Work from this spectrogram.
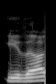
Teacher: اذا کے اوپر مد منفصل ہے، اس مد کو 3 الف کے برابر کھینچ کر پڑھیں گے۔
